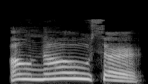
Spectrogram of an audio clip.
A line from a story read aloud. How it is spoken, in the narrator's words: cried the girl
